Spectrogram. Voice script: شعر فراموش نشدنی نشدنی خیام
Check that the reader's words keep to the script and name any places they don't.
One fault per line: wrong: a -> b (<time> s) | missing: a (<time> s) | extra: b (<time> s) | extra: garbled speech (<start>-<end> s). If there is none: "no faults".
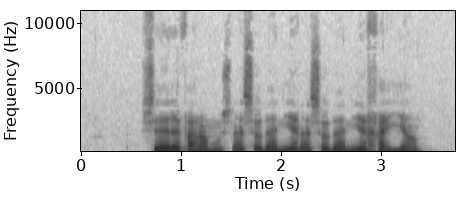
no faults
